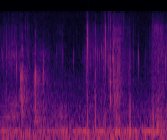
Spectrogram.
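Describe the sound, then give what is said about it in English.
A knife saws through crunchy sandwich bread crust, giving a steady stream of dry, crackly crunches and short scratchy bursts at a moderate level with no talking. “Can I listen to the crunch?”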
